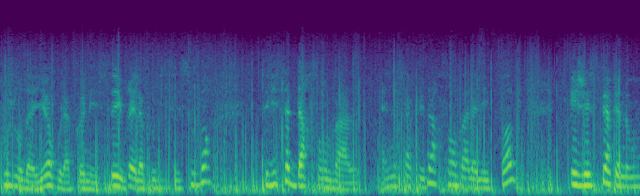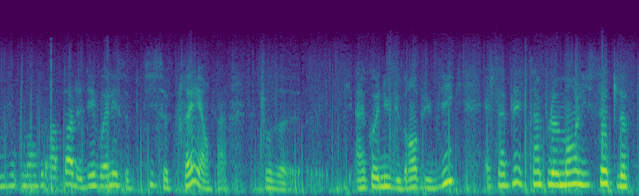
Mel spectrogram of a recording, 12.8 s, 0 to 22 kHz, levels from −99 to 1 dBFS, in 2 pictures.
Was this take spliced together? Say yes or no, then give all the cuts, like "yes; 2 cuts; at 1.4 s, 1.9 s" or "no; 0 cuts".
yes; 2 cuts; at 1.3 s, 4.3 s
